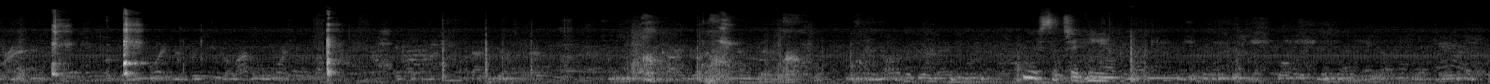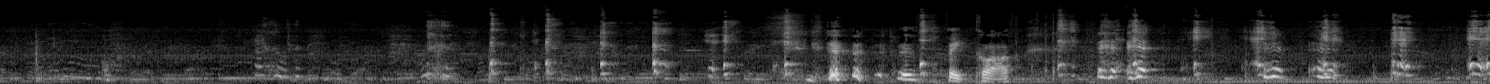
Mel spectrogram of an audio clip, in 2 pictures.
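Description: A baby babbles and squeals happily close by.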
